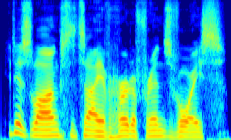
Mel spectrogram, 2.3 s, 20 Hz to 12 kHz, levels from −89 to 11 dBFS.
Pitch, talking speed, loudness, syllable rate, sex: 130 Hz, 260 wpm, -17 LUFS, 5.8 syllables/s, male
